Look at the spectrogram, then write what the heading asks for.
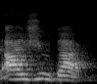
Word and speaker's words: ayudar: Yuca, la yuca, el payaso, ayudar. Okay. Or is it ayudar?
